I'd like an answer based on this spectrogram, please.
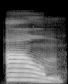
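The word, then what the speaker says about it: Aum: Para practicarlo, el texto indica que se eleve abrir bien la boca al principio para pronunciar la vocal A, representando esa apertura inicial. Luego, sin detener el sonido, se debe redondear la boca físicamente, formando un círculo con los labios para la vocal O.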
